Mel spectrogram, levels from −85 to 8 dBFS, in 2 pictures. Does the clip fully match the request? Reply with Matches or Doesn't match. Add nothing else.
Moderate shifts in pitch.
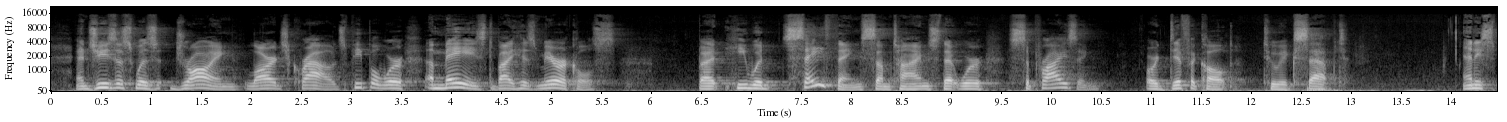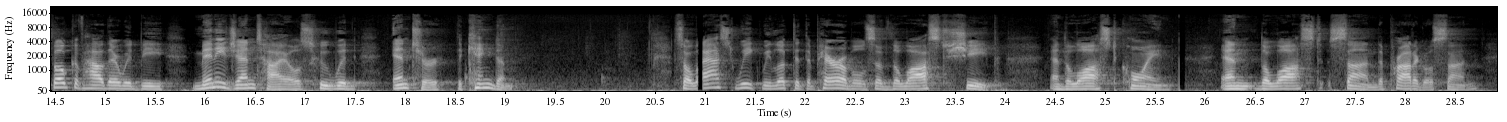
Matches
